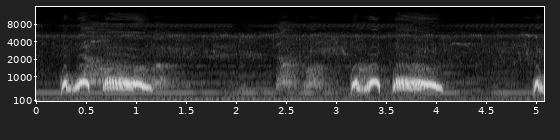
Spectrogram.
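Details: Spotted dove cooing, a recording used to stimulate other doves to coo: a quick double-looped note followed by a long, slightly falling coo, repeated twice with a short opening of a third; steady low hum beneath.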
